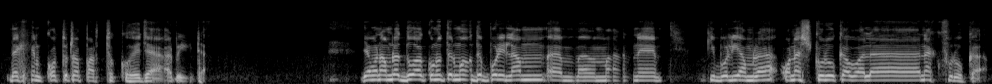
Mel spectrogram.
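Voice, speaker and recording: High-voiced man teaching a religious lesson. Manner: explanatory, repeats key phrases, recites Arabic. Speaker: religious study speaker. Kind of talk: religious lesson on Quran pronunciation. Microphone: video call.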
